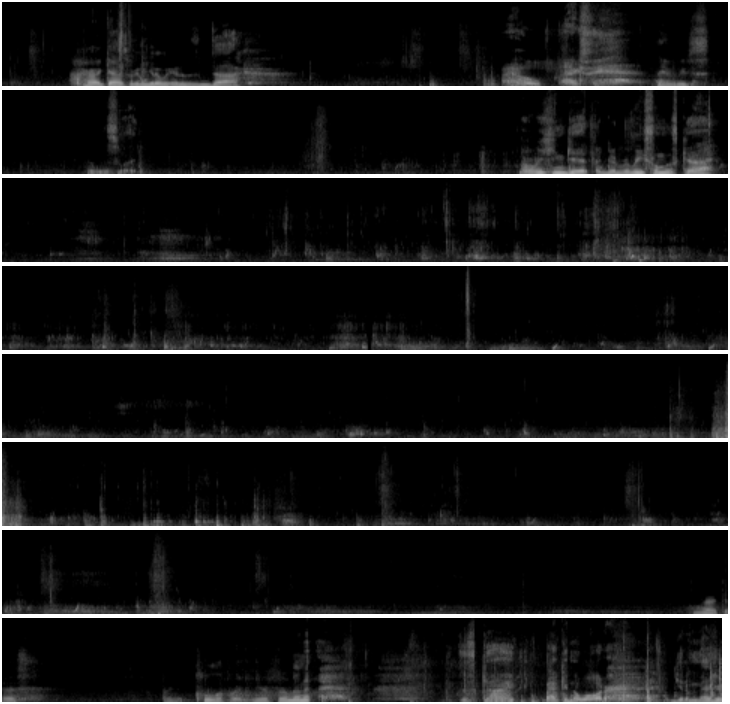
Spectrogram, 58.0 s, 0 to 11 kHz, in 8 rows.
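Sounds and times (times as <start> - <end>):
water sloshing against kayak hull: 8.5 - 13.4, 14.1 - 49.3, 53.2 - 58.0.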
